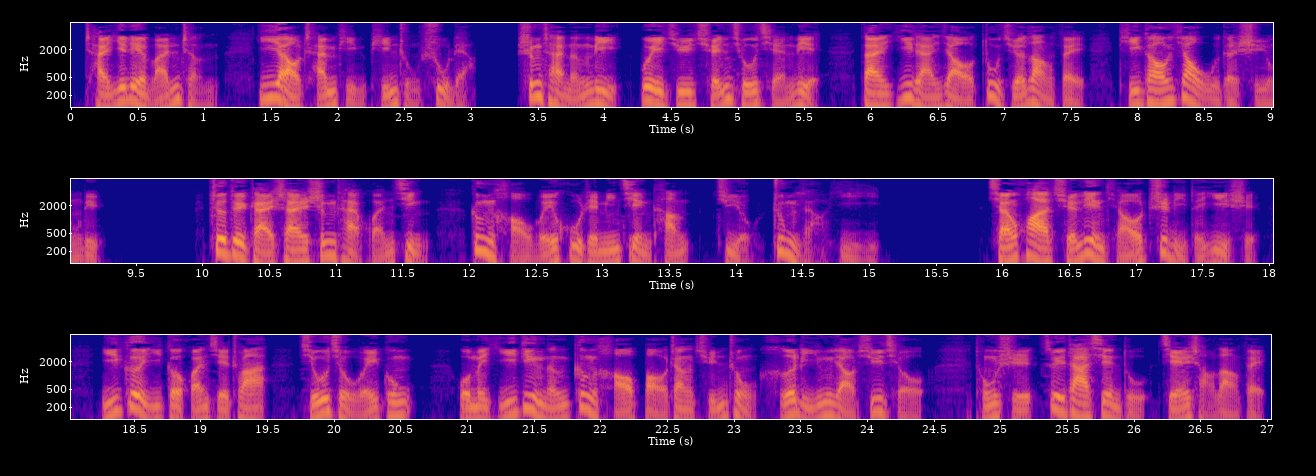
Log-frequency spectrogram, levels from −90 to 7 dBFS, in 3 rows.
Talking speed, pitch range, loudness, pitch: 240 characters per minute, 95-130 Hz, -26 LUFS, 110 Hz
